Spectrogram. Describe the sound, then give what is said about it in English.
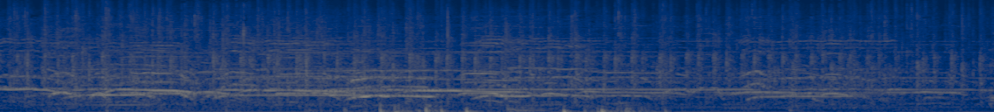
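A concert crowd at a gig applauds steadily, with scattered cheers and insistent shouts for more rising over the dense clapping, while a sustained tonal hum lingers beneath the noise. “Some very insistent voices shouting for more then, and I know if I'd have been at that gig, and I wish I had been at that gig, well, I would have been shouting for more as well.”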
